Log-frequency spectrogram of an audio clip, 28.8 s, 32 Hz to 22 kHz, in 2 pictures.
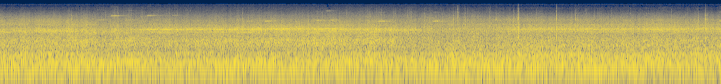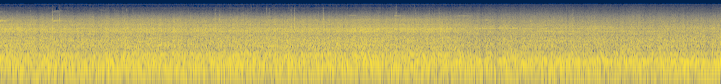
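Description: Steady running noise inside the passenger car of a 700 series 7000 'Rail Star' Shinkansen: an even rumble of wheels and air at speed, with a faint high tone above it.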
